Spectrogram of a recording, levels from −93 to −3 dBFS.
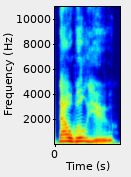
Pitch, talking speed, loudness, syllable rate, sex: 265 Hz, 180 wpm, -16 LUFS, 3.7 syllables/s, female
